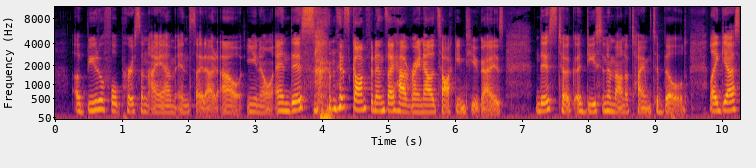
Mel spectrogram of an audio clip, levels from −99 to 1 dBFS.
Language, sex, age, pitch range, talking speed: English, female, 10-29, 175-200 Hz, 195 wpm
